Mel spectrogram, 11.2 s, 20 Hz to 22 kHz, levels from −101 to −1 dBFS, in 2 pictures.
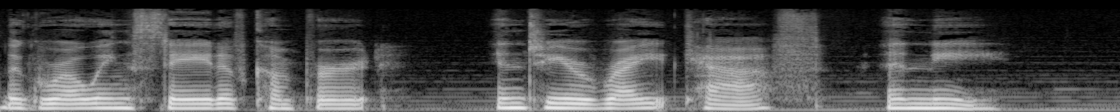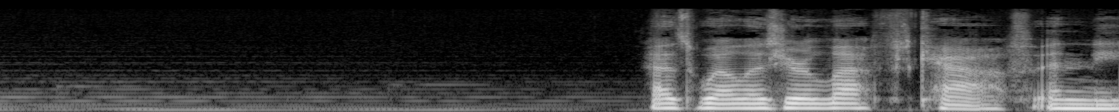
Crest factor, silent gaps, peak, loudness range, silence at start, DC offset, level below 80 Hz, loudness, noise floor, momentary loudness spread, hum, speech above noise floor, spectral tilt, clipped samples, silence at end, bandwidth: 16 dB; none; -2 dBFS; 7 LU; 0 s; under 0.1%; -62 dBFS; -17 LUFS; -60 dBFS; 11 LU; none; 44 dB; -8 dB/octave; under 0.1%; 0 s; 13.5 kHz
